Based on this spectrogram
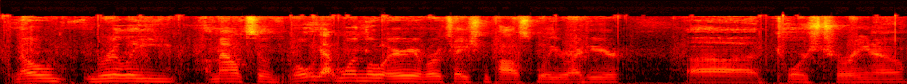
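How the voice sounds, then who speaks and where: A man talks with an American accent at a medium pitch. His pitch varies in an ordinary way. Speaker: storm chaser livestreamer. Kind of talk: live weather commentary. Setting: livestream. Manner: casual, filler-heavy; fast.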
